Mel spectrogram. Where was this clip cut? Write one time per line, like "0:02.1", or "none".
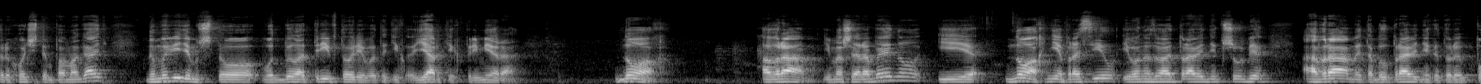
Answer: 0:04.0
